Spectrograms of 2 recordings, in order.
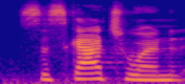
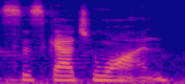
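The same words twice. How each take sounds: First: It is said the way locals say it. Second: It is said the way outsiders say it. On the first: The speaker calls it right. "where I learned to say Saskatchewan" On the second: The speaker calls it wrong. "and not Saskatchewan"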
